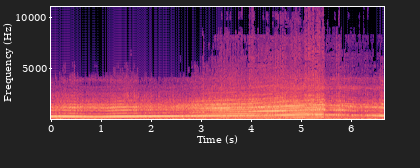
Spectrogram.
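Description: Yamaha R6 sport bike's inline-four engine at high revs on track, heard onboard. The pitch dips slightly, then climbs steadily for about three seconds as the throttle is held open through a corner. About five and a half seconds in, it drops sharply and keeps falling.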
